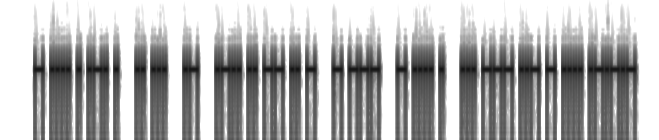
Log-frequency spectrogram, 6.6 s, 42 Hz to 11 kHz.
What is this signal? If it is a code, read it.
Morse code, heard as a keyed tone, about 44 wpm, 700 Hz. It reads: THERE IS A LIMIT TO THE SOUTH.
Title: Sentences from Top 1500 Words 45wpm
